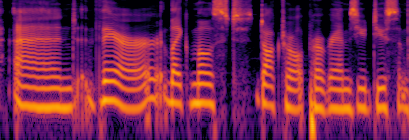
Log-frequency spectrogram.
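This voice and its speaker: With a Canadian accent and an unremarkable speaking voice, a woman speaks at a fairly slow pace in a fairly low pitch with fairly even intonation, the sound dry and close with no echo. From Canada (Montreal and Toronto). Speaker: composer and music professor. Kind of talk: interview.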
